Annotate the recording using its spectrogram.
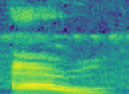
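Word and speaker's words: hour: a mais porém é na palavra hora em inglês que se pronuncia ao é o som vende uma vogal apesar da palavra começar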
